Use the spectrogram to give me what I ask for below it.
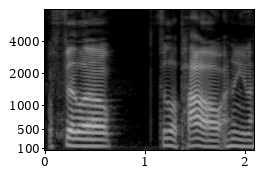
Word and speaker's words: Philippou: Directed by Danny Filipino. Not Filipino. Wow. Danny Philippou.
